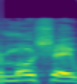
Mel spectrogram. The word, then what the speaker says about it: Moshe: It's ablaze, according to the story, with somehow it's not being consumed, which is where Moshe, which would be his Hebrew pronunciation of his name, has his first life-altering encounter with Yahweh.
